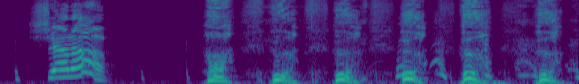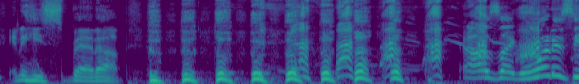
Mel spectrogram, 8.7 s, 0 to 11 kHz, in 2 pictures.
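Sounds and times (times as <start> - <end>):
speech: 0.2 - 8.6
voice imitating heavy panting of a man on a gym treadmill: 1.4 - 7.4
laughter: 2.7 - 4.6, 5.7 - 8.6.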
